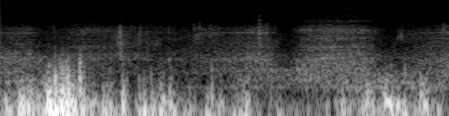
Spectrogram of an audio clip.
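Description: Wind buffeting the microphone: an uneven low rumble, strongest in the first half second, with a few faint taps later on.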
